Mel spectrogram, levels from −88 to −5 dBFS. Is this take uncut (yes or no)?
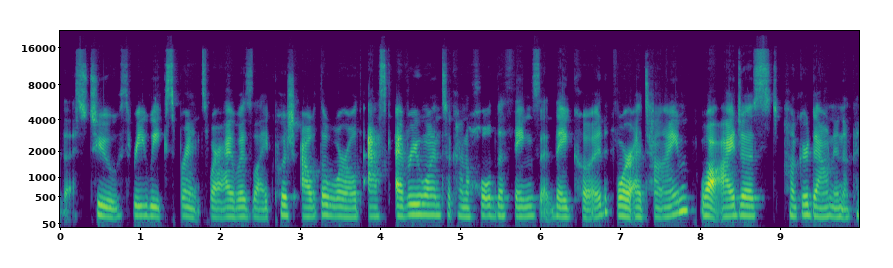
no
